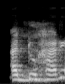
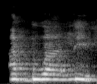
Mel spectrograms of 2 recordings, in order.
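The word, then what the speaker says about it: الدؤلي: Ad-Duari atau Ari Ustadz? Ad-Duali. Duali. Oke.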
